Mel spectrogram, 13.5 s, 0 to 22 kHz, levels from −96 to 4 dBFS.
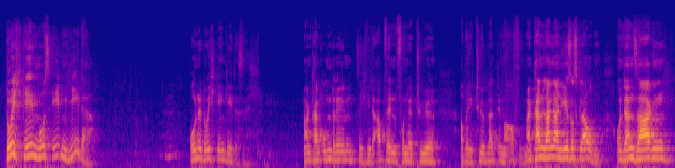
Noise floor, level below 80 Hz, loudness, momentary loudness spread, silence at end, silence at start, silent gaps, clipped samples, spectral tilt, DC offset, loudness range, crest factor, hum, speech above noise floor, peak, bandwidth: -71 dBFS; -60 dBFS; -31 LUFS; 17 LU; 0.05 s; 0.15 s; none; under 0.1%; -6.5 dB/octave; under 0.1%; 13 LU; 20 dB; none; 41 dB; -10 dBFS; 14.5 kHz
